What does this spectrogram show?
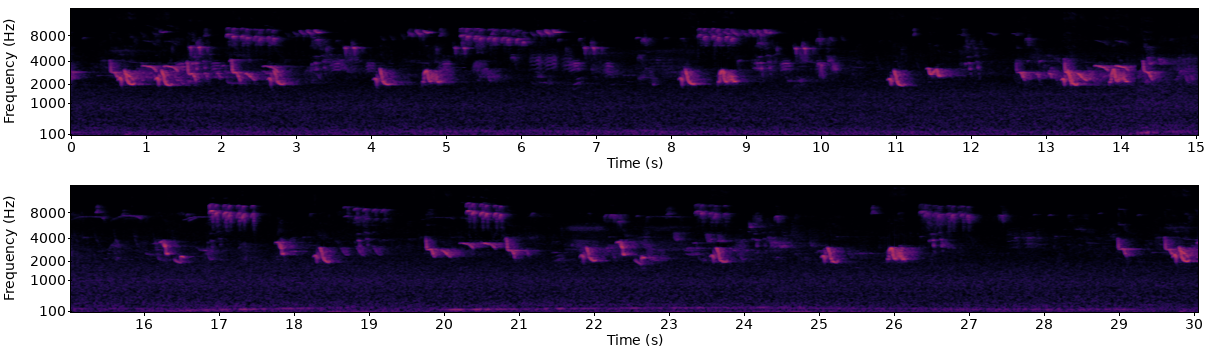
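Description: Songbirds chirping and calling, short high notes in quick clusters every second or two, over a faint low steady hum.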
